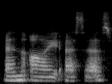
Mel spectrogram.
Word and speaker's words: NISS: or NISS, pronounced NIS,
